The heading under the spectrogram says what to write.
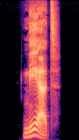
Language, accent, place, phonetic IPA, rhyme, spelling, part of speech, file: German, Germany, Berlin, [nɛːɐ̯t], -ɛːɐ̯t, nährt, verb, De-nährt.ogg
- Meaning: inflection of nähren: 1. third-person singular present 2. second-person plural present 3. plural imperative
